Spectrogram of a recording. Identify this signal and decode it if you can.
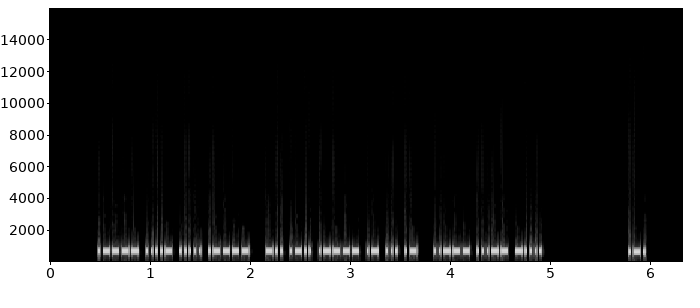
Morse code, heard as a keyed tone, about 50 wpm, 700 Hz. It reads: 1451 DL1ASA 236 R
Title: Worked All Europe DX Contest - QTC Exchange - 50wpm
